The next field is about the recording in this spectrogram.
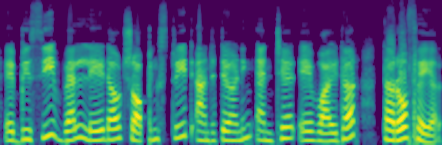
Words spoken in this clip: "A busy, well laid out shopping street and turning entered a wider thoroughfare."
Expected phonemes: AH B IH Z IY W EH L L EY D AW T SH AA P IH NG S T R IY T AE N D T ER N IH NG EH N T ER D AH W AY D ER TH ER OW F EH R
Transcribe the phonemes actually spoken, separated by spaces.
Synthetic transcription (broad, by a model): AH B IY S IY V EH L L EY D AW T SH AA P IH NG S T R IY T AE N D T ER N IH NG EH N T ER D AH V AY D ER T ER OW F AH R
